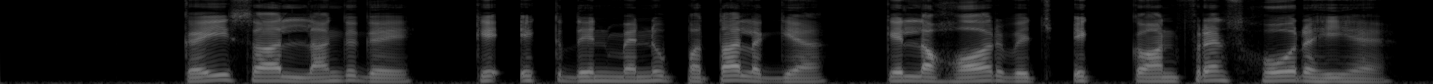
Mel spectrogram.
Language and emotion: Punjabi, neutral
